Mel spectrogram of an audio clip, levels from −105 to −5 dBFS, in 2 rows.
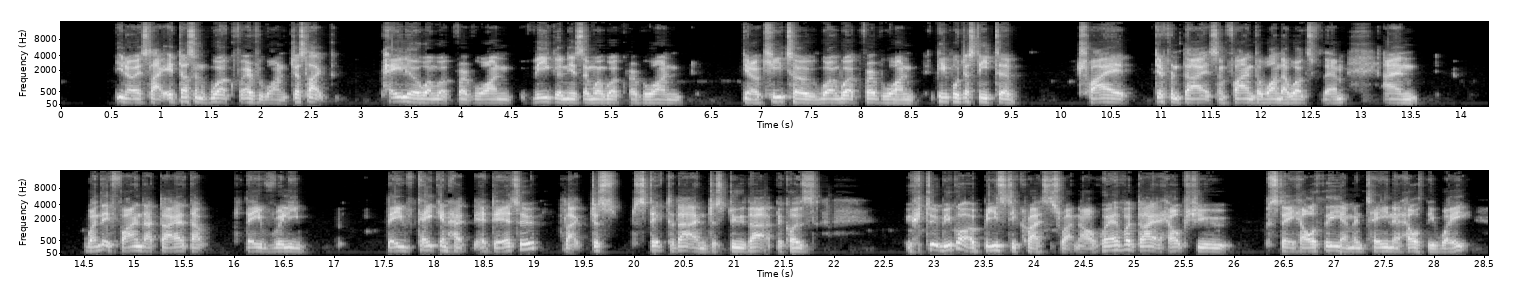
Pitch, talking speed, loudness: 140 Hz, 180 wpm, -18 LUFS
